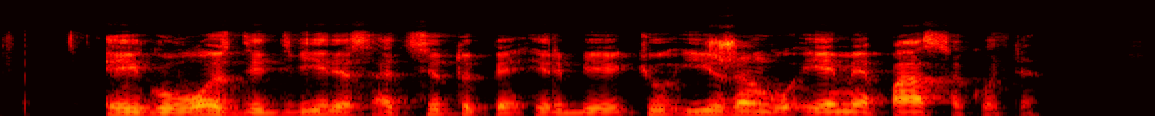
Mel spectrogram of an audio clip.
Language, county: Lithuanian, Klaipėda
